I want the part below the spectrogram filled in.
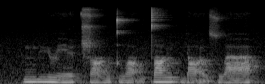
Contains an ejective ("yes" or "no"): no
